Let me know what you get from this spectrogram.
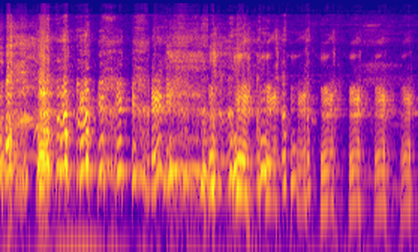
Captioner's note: ah, the sounds of friendship and laughter~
